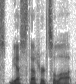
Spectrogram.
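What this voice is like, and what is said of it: Very flat, emotionless voice. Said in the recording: “say in a very flat voice,”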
